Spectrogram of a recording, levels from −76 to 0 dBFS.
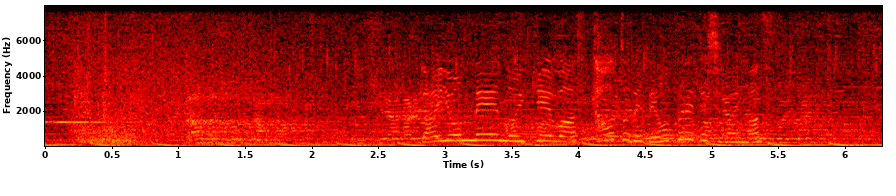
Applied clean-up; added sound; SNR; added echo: none; Frying (food); 18 dB; none.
